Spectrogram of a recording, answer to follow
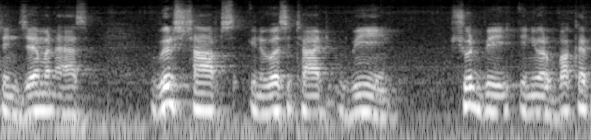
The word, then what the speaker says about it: Wirtschaftsuniversität Wien: Vienna, which is the university is also is pronounced in German as Wirtschaftsuniversität Wien, should be in your bucket list of choices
